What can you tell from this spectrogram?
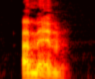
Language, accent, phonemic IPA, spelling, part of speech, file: French, France, /a mɛm/, à même, preposition, LL-Q150 (fra)-à même.wav
- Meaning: directly on, directly from; in contact with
